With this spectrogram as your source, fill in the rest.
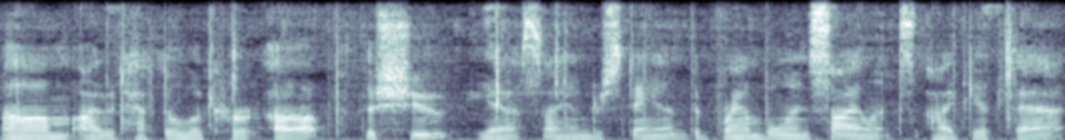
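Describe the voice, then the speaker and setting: Speech runs at a fairly slow pace with hardly any pauses. Loudness stays very even, and there is audible room echo. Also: woman. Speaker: tarot and craft YouTuber. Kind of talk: casual deck review vlog. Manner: hesitant, many fillers.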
